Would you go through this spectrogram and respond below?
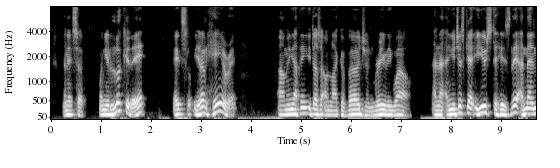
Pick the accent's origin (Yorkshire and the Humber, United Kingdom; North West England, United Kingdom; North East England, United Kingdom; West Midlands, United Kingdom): North East England, United Kingdom; I'm a Geordie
